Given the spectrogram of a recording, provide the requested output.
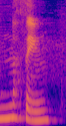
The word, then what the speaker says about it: Nothing: I have nothing. Nothing. Conhece a música? Nothing. Beleza. Mais uma vez, não pronunciamos o G no final.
